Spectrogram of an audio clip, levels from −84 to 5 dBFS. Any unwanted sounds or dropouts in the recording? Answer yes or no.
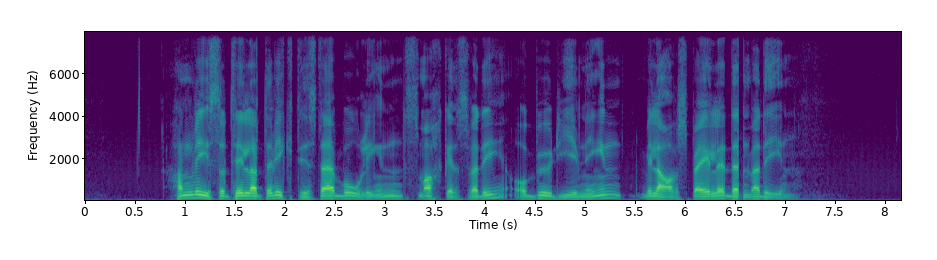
yes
